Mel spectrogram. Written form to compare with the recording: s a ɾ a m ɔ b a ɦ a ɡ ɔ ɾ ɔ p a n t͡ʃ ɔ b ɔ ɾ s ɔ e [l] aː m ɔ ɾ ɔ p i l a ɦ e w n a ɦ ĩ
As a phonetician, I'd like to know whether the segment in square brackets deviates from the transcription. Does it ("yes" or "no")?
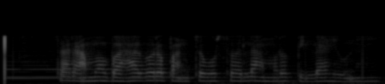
no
